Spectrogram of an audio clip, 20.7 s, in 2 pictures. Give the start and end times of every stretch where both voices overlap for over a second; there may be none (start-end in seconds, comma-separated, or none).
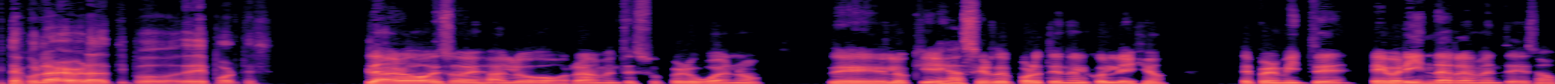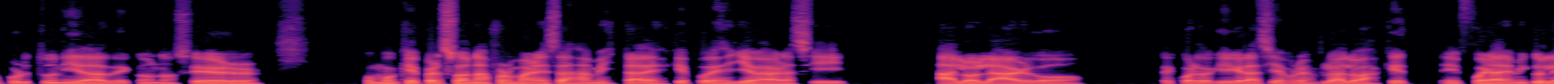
none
